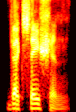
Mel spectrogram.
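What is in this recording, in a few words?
"vexation", American English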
